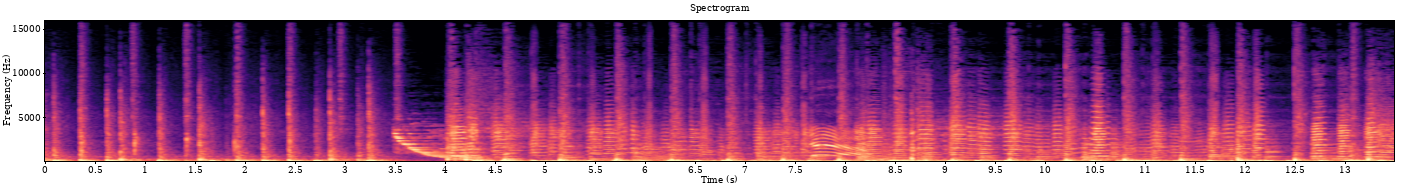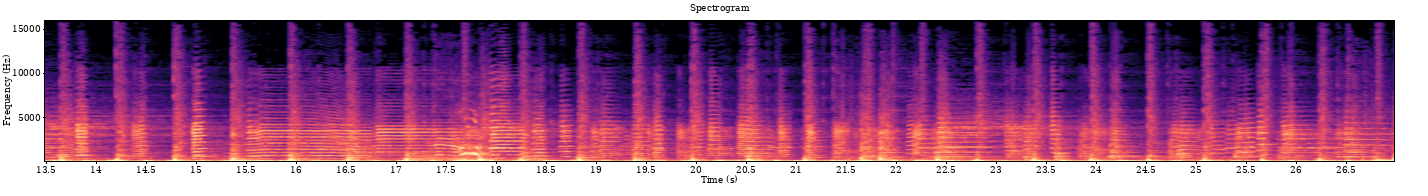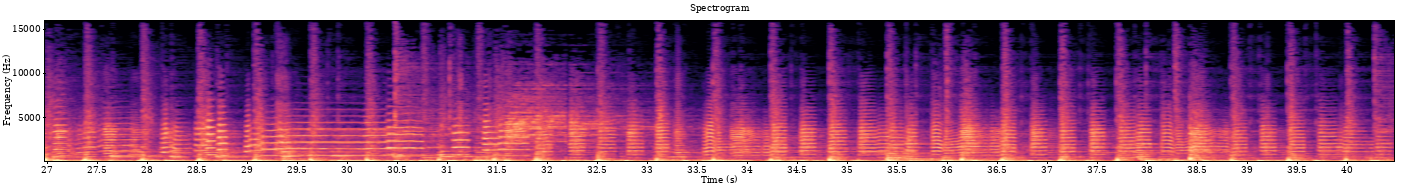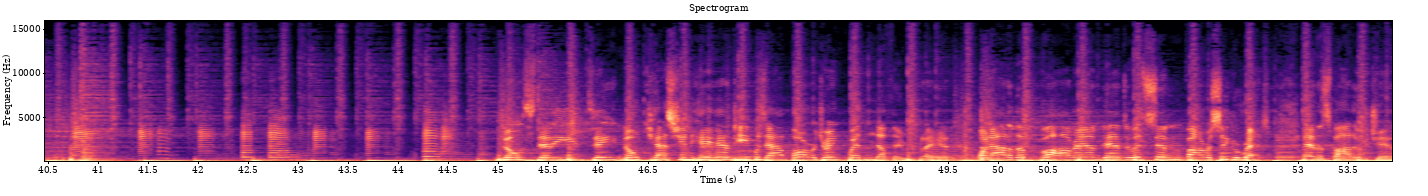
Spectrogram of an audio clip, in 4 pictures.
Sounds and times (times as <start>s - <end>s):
Swing music: 0.0s - 53.9s.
